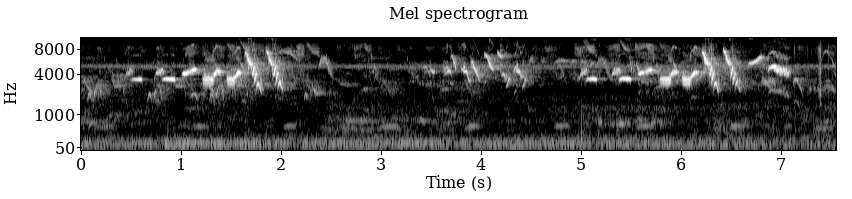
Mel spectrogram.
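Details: Strong song from a double-collared seedeater free in a town square: two energetic bursts, each about two seconds, packed with shrill rapid chips and twitters, separated by a brief quiet gap, with faint low hum beneath.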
